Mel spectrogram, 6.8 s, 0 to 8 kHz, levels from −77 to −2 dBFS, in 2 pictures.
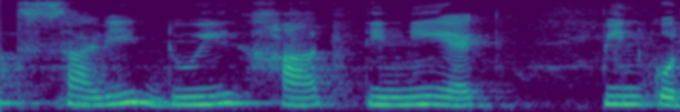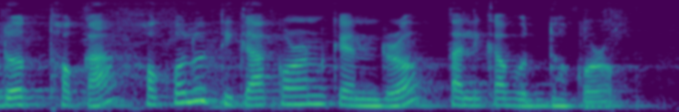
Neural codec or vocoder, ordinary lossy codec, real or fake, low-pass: none; none; real; none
